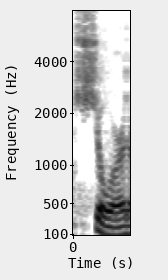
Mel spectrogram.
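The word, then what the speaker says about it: שור: refer to these as the ox Ox is pronounced Shore there it is in Hebrew and its pronunciation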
